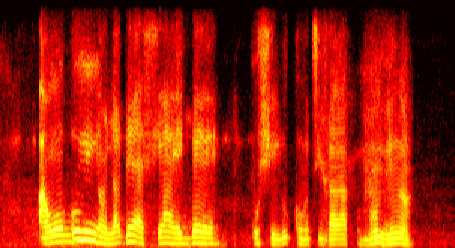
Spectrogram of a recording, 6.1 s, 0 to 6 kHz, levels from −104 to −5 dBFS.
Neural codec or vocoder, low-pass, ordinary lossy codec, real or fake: codec, 32 kHz, 1.9 kbps, SNAC; 5.4 kHz; Opus, 16 kbps; fake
